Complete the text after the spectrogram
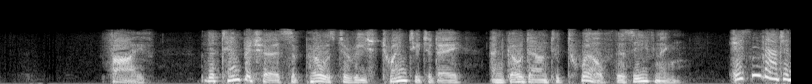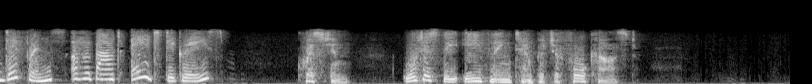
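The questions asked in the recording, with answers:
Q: What is the evening temperature forecast?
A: 12 degrees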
